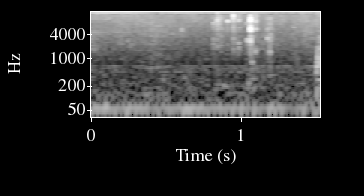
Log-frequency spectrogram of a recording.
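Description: A quiet sip of water: a few soft, wet mouth clicks and a brief slurp over a low steady hum, with no talking.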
